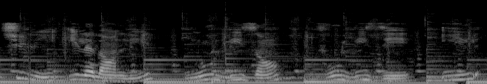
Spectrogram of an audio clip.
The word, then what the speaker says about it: lit: Je lis, tu lis, il est long, lit, like a bed. On lit a bed. Anyhow, let me not get you bothered. Je lis, tu lis, il est long, lit.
